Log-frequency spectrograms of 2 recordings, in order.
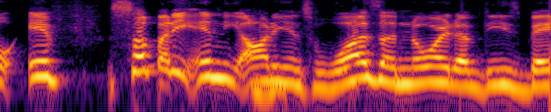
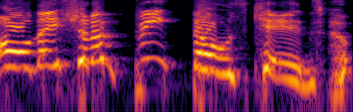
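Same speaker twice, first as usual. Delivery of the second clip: mock angry man voice, higher pitched; 11 semitones higher than usual.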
